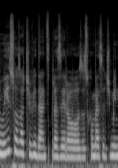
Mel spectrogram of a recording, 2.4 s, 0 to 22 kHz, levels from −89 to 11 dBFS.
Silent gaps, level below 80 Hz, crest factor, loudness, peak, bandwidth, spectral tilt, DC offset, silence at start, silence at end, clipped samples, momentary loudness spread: none; -42 dBFS; 14 dB; -24 LUFS; -10 dBFS; 16 kHz; -6 dB/octave; under 0.1%; 0 s; 0 s; under 0.1%; 4 LU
